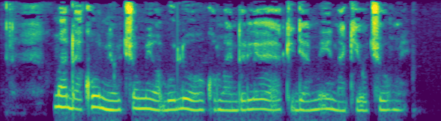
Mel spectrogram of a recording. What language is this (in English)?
Swahili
